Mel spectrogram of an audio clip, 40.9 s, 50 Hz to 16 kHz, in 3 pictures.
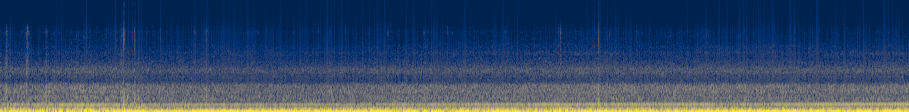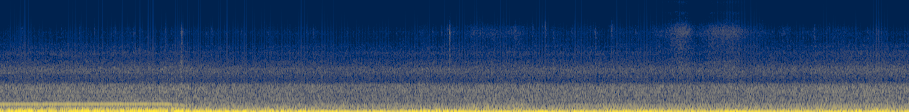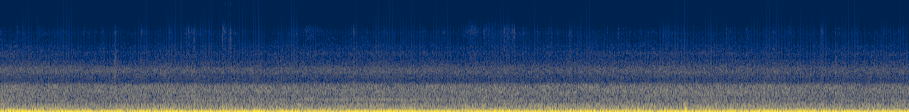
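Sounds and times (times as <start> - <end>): bus engine and road rumble: 0.0 - 40.9
steady whine: 19.4 - 39.6.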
